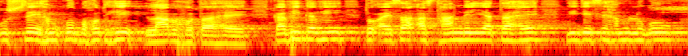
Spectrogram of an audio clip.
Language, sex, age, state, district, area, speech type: Hindi, male, 60+, Uttar Pradesh, Mirzapur, urban, spontaneous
